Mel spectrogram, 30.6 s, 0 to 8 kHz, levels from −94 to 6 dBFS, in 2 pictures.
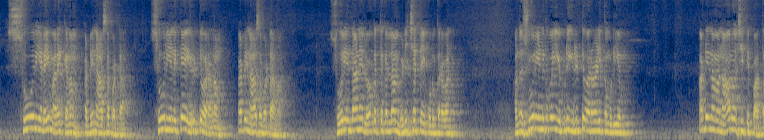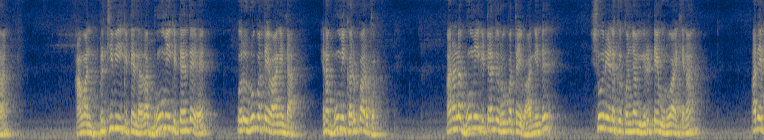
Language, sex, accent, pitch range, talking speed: Tamil, male, native, 155-215 Hz, 90 wpm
